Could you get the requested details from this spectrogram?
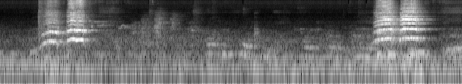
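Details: A swooping magpie attacking a Bengal cat gives two loud, harsh, strongly harmonic calls about four seconds apart.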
